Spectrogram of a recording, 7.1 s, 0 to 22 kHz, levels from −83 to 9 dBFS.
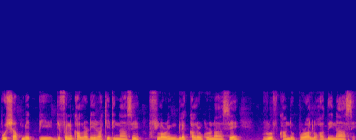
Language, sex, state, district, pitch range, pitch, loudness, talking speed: Nagamese, male, Nagaland, Dimapur, 110-125 Hz, 120 Hz, -18 LUFS, 185 wpm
